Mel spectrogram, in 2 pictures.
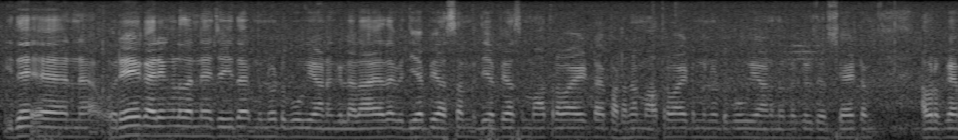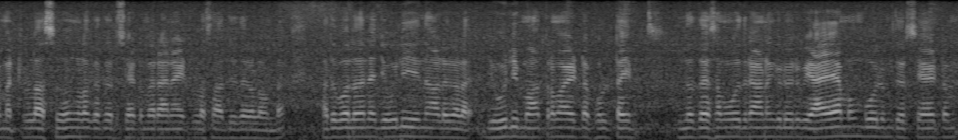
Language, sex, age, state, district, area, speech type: Malayalam, male, 60+, Kerala, Kottayam, rural, spontaneous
